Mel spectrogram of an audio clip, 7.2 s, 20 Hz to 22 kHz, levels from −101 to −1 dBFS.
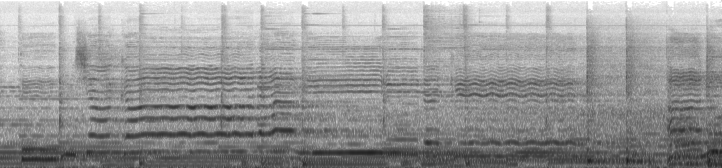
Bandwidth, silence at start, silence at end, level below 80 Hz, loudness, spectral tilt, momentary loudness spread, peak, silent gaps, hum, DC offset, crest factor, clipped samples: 18 kHz; 0 s; 0 s; -38 dBFS; -23 LUFS; -5.5 dB/octave; 4 LU; -6 dBFS; none; none; under 0.1%; 18 dB; under 0.1%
